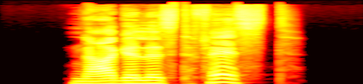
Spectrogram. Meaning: second-person singular subjunctive I of festnageln
- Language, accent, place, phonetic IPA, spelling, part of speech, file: German, Germany, Berlin, [ˌnaːɡələst ˈfɛst], nagelest fest, verb, De-nagelest fest.ogg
